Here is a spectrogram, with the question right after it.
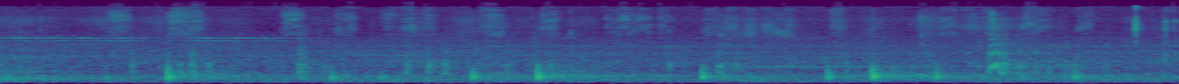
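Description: Chalk or marker strokes on a classroom board during a chemistry lecture, a steady run of short scratchy taps and scrapes at moderate distance, with no talking over them.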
